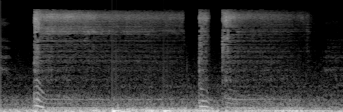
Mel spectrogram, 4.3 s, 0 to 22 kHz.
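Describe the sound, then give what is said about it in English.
A voice imitates the deep boom of an old Roland 808 synthesizer, a low sustained hum that slides downward in pitch, followed by a second, similar swooping boom, fairly loud. “Sorry, I made that noise because 808 is the signature Detroit sound from an old Roland 808 synthesizer thing.”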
